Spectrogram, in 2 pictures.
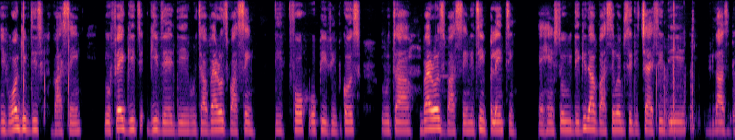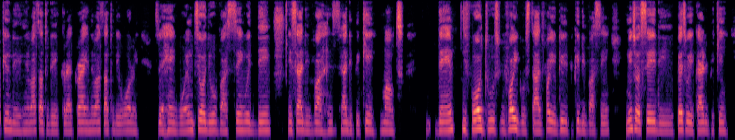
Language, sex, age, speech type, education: Nigerian Pidgin, female, 30-45, spontaneous, tertiary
